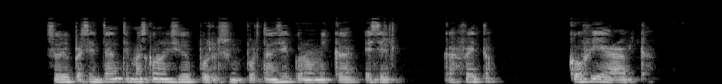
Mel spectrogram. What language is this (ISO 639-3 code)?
spa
